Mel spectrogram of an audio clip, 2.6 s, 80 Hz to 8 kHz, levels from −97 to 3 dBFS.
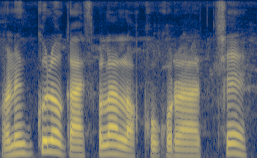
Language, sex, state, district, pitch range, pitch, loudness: Bengali, male, West Bengal, Alipurduar, 125-175 Hz, 165 Hz, -18 LUFS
